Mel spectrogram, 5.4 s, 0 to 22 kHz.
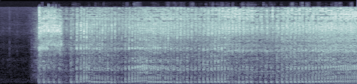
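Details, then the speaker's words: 41-year-old imported Honda XL125S single-cylinder after restoration and cam chain tensioner retightened: catches after short crank and settles into an even beat with no cam chain rattle; normal idle. "Yeah, no cam noise at all on it now."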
